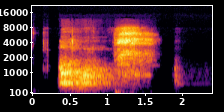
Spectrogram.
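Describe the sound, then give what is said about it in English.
A dog lets out one loud, drawn-out bark, followed a moment later by a short, quieter yip, with no one talking. “Sorry about my dog.”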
